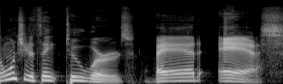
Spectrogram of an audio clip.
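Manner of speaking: put-on thick Southern accent. Retelling what a man from Texas said about his son: imitating Tim James's thick Southern accent. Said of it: "thick Southern".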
